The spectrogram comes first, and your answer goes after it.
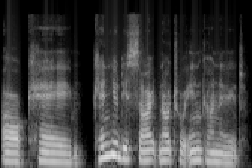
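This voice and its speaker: A middle-aged woman from Germany with a heavy German accent, gently guiding an online audience through a spiritual exercise and answering questions in short, repeated phrases. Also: low voice, unhurried. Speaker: psychic medium and coach, guest speaker.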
